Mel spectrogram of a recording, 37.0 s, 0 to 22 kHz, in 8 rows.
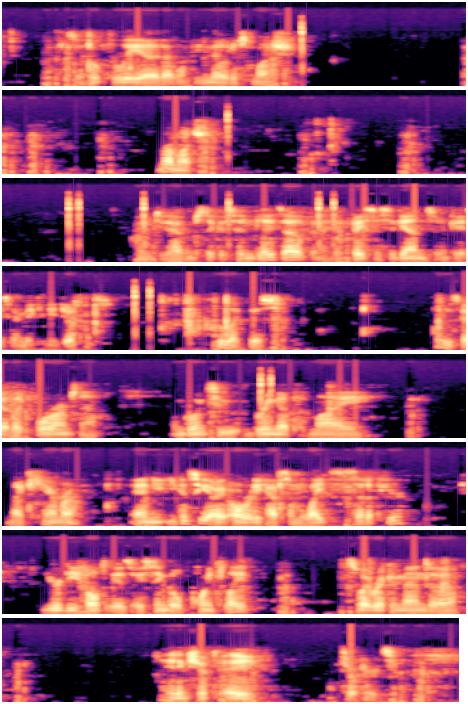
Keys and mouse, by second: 6.7 ctrl+s, 10.8-13.0 middle drag, 13.7 ctrl+s, 14.9 KP_1, 20.2-21.9 drag, 22.6-25.1 middle drag, 30.9 shift+a.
